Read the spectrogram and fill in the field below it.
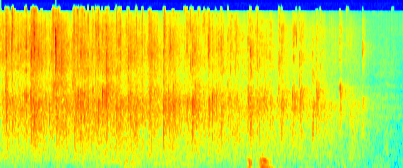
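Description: Steady applause from an audience, a dense crackle of many hands clapping that holds for about five seconds before tapering slightly at the end, with a brief voice or cheer mixed in midway.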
